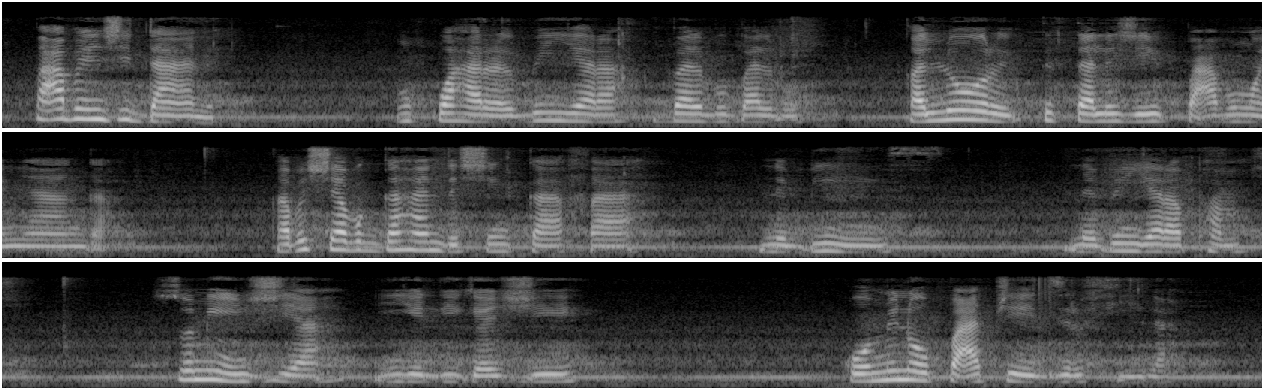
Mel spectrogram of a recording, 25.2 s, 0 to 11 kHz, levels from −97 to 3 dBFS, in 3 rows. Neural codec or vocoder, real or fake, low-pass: none; real; 7.2 kHz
